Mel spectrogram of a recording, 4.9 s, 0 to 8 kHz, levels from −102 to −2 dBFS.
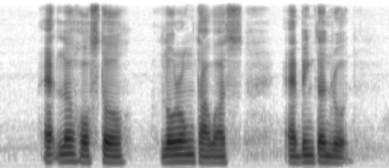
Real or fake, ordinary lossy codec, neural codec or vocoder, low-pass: real; none; none; 7.2 kHz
